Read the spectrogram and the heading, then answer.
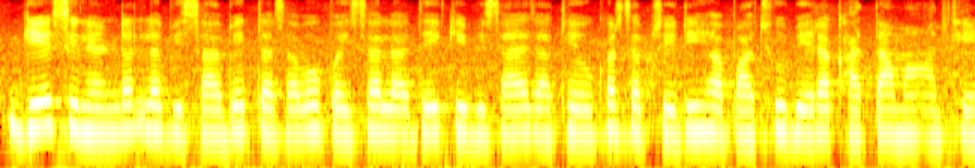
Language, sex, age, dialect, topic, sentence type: Chhattisgarhi, female, 56-60, Western/Budati/Khatahi, banking, statement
